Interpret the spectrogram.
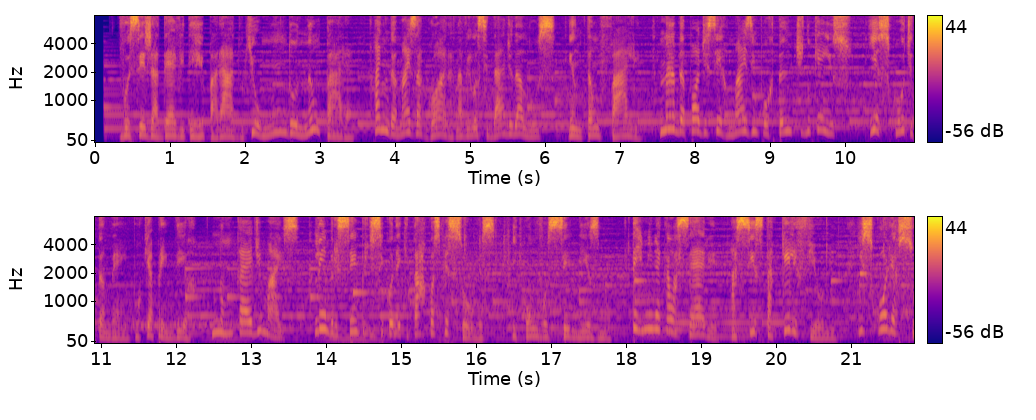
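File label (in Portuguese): Português - Brasileiro, Feminino; BRISANET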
